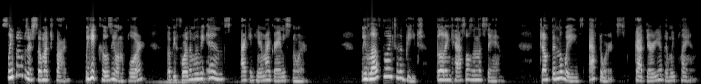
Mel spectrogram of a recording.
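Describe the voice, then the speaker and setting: Female storytime reader, expressive rhyming picture-book delivery, animated intonation, slightly muffled low-fidelity recording. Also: normal speed. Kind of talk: children's picture book read-aloud. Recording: dull lo-fi sound.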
